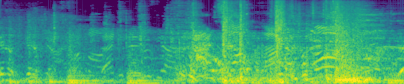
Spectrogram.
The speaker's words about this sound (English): I'm sure we've got to get some punching sounds spliced into here so people can really hear how awful this movie was.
